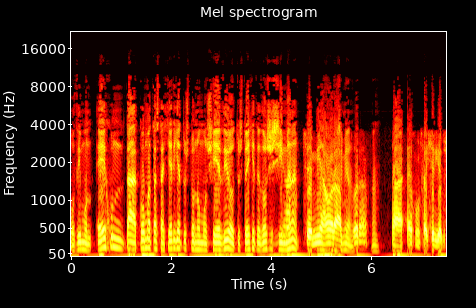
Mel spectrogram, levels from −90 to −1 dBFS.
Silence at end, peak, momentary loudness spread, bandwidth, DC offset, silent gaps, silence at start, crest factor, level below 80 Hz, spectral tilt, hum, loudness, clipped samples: 0 s; -2 dBFS; 6 LU; 10 kHz; under 0.1%; none; 0 s; 14 dB; -40 dBFS; -5.5 dB/octave; none; -15 LUFS; under 0.1%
